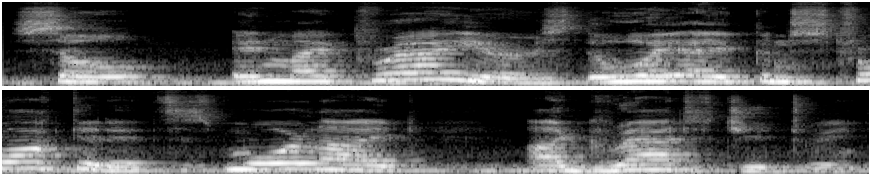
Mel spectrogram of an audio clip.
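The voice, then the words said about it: Speaks English with an accent. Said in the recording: “Sorry for my accent.”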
